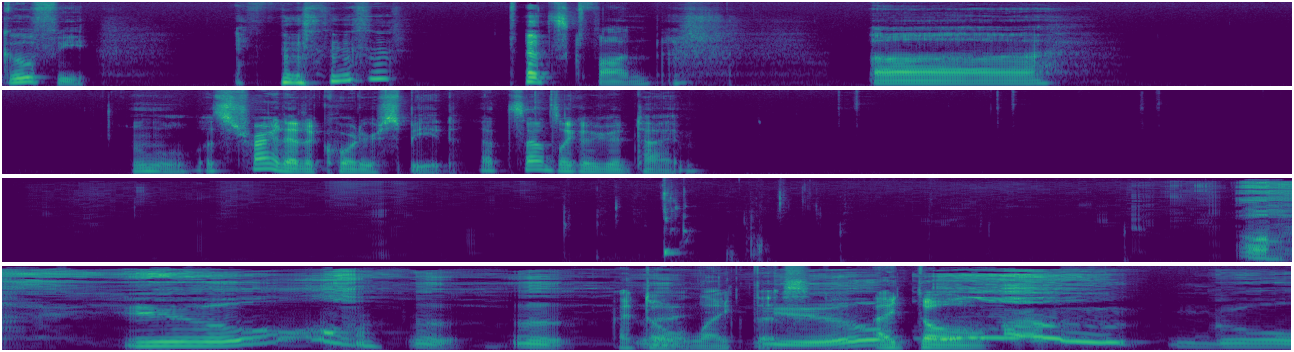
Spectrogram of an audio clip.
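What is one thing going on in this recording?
A young man talks and laughs with animation close to a microphone.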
